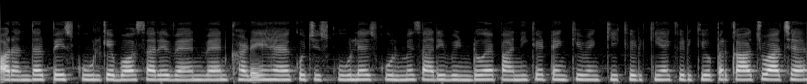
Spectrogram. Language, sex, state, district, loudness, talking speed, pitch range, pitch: Hindi, female, Punjab, Pathankot, -17 LUFS, 210 wpm, 215-220 Hz, 220 Hz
